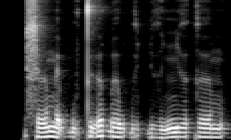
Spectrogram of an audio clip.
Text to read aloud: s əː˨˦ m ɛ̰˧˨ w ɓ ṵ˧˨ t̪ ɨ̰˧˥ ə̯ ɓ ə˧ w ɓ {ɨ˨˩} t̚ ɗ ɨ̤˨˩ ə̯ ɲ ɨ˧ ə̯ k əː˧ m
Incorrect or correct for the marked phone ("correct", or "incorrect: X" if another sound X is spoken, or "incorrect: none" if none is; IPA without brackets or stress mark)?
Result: correct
